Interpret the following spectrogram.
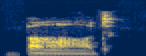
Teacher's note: a very open back vowel and again a long one is the a vowel as in Bard now the one vow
